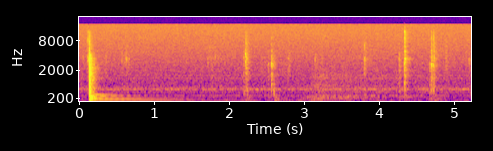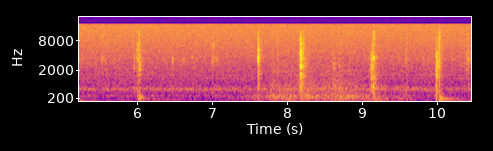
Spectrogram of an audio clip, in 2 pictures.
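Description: Baseball trading cards being thumbed through one at a time and laid down, giving faint, irregular clicks and flicks, with one sharper knock just at the start.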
